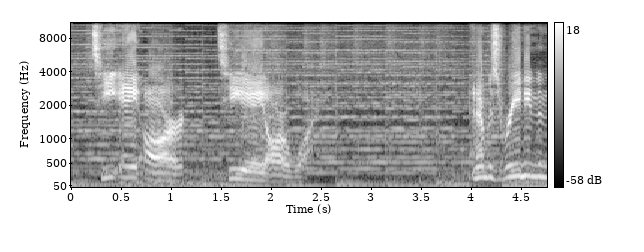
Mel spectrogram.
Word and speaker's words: Tartary: I'm probably going to mispronounce it, but it's called Tatary. Tartary.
